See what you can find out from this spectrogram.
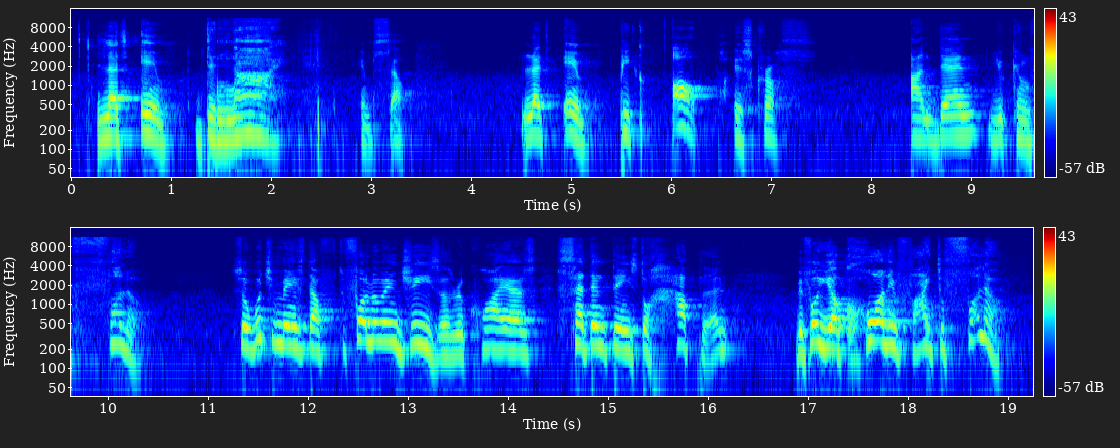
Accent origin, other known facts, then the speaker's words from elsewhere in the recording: Lagos, Nigeria; You know, I grew up in Lagos, one of the most beautiful places.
